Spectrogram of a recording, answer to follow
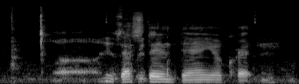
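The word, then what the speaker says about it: Destin Daniel Cretton: Joel, you pronounce his name. I'm not even going to try. Dustin Daniel Cretton.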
